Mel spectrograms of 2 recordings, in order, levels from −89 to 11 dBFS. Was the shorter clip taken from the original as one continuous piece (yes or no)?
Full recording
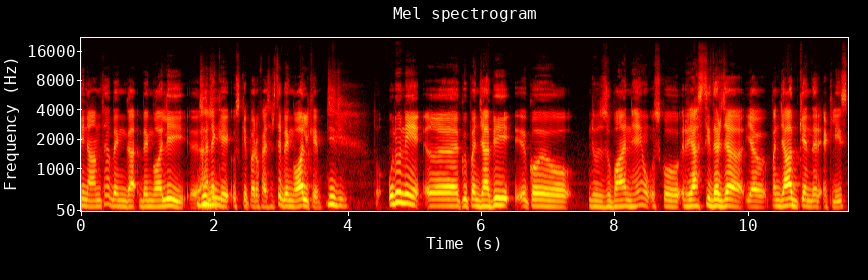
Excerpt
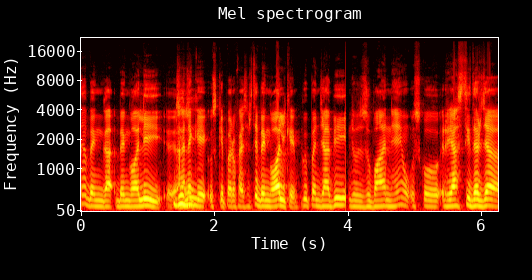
no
